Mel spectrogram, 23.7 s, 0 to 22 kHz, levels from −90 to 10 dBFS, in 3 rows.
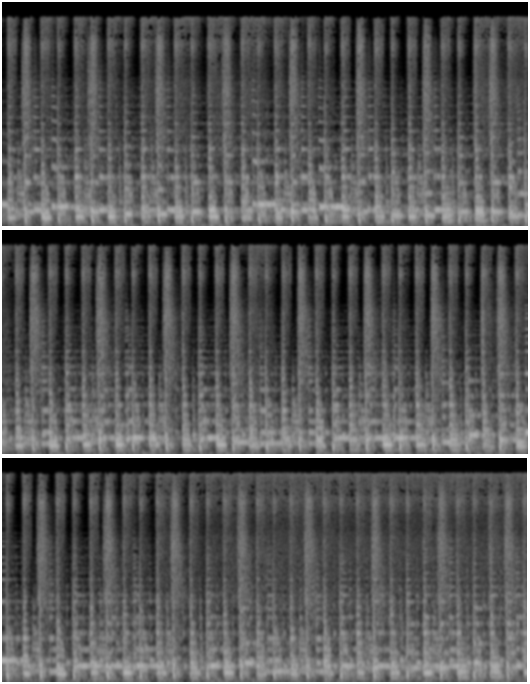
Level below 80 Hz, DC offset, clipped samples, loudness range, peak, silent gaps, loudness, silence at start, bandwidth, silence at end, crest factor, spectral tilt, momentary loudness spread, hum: -48 dBFS; under 0.1%; under 0.1%; 1 LU; -6 dBFS; none; -24 LUFS; 0 s; 17 kHz; 0 s; 18 dB; -4.5 dB/octave; 3 LU; none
